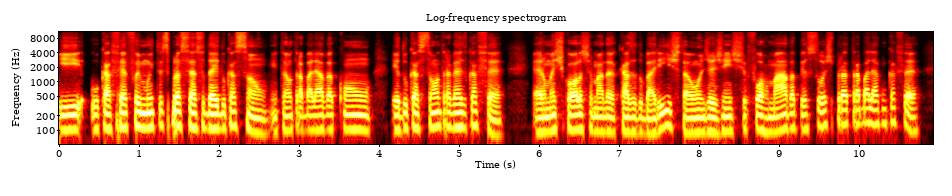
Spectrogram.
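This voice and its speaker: A man's fairly low voice at a fairly quick pace, dry and close with no echo, over a quiet background. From Brazil, Rio de Janeiro (Duque de Caxias, Baixada Fluminense). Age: 40s. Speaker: cultural producer, panelist. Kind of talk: panel discussion self-introduction. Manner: halting.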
